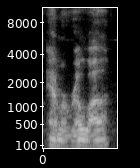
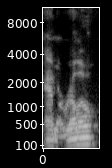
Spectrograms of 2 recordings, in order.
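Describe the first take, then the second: First: The name ends with an 'ah' sound. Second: The name ends with an 'oh' sound.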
